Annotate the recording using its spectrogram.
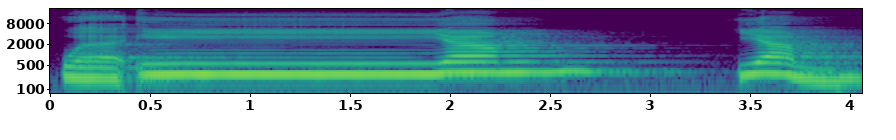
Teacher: nya amunah karena ada nun sukun menghadapi huruf ya cara bacanya huruf nun masuk atau dileburkan ke ya disertai bunyi dengungan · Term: idgham bi gunnah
